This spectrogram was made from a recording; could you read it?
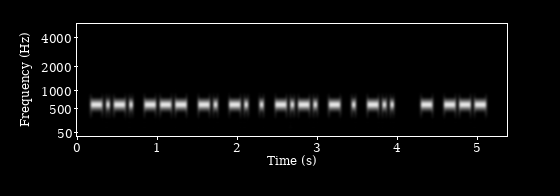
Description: Morse code, heard as a keyed tone, about 25 wpm, 600 Hz. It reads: CONNECTED TO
